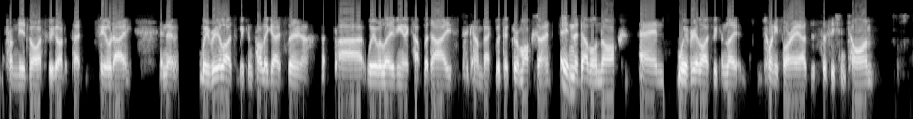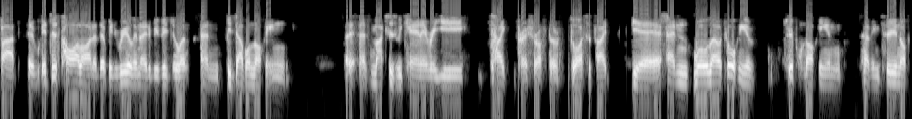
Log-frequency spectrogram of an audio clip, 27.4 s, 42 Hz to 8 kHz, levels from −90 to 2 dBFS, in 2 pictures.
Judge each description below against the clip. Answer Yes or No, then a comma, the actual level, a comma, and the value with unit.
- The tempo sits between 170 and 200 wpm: Yes, average, 195 wpm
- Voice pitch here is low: Yes, low, 110 Hz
